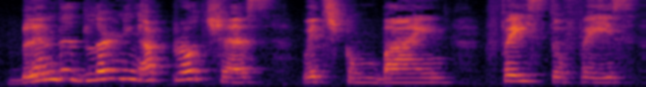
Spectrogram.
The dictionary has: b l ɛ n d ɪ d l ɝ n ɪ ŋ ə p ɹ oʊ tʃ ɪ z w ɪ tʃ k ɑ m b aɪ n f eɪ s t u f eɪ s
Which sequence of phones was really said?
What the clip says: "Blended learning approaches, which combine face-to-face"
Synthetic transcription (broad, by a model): b l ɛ n d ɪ d l ɝ n ɪ ŋ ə p ɹ oʊ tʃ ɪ s w ɪ tʃ k ɑ m b aɪ n f eɪ s t u f eɪ s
